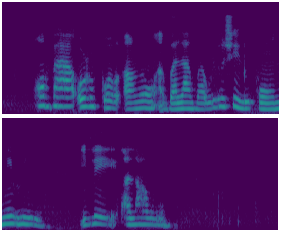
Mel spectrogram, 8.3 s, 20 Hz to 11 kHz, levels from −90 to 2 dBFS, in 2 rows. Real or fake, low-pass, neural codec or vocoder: fake; 7.2 kHz; codec, 16 kHz, 2 kbps, X-Codec, HuBERT features, trained on LibriSpeech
